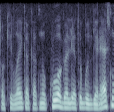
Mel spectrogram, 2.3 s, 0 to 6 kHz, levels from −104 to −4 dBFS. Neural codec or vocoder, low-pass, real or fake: vocoder, 44.1 kHz, 80 mel bands, Vocos; 5.4 kHz; fake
